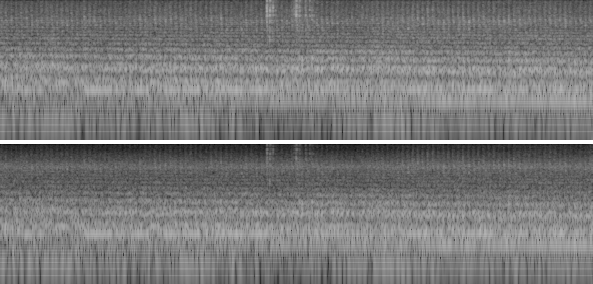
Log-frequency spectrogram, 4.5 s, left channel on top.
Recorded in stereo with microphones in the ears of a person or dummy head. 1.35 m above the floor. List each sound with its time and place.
0.0 s a helicopter: 70° left (ahead or behind); by 4.5 s 60° left (ahead or behind)
2.0 s a camera shutter: 60° left (ahead or behind)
